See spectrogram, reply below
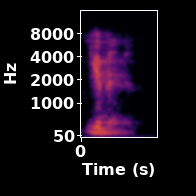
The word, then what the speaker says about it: Ubik: Is it pronounced Ubik or Ubik? – Yeah, Ubik. – Ubik.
